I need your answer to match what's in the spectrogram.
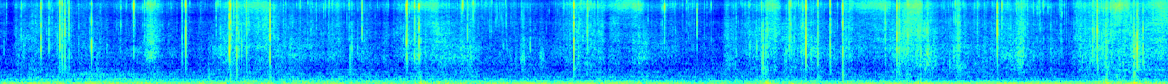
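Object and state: Woven plastic beach mat.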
